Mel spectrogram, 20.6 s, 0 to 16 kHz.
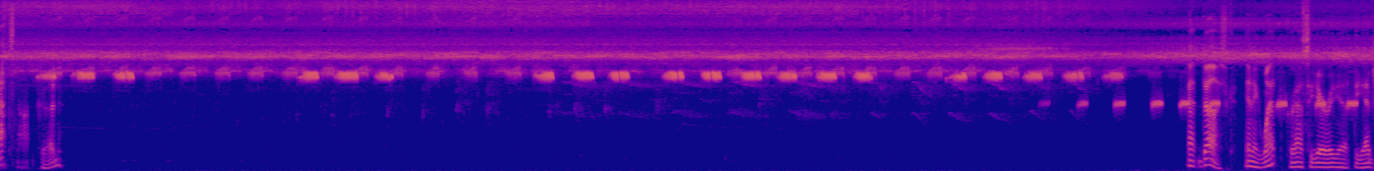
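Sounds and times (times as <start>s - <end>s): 
speech: 0.0s - 1.0s, 17.8s - 20.6s
introduced cricket species chirping: 0.0s - 20.6s.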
